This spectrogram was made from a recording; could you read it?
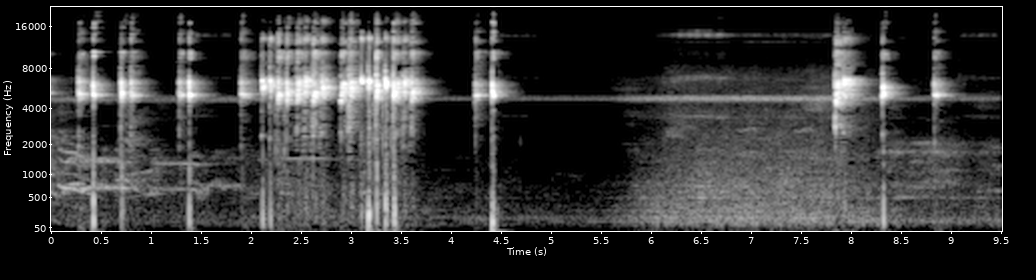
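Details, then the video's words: Lakbet song meant to draw other birds: quick sharp high chirps leading into a dense, rapid, scratchy trill. A quiet pause follows, then a few more bright chirps near the end, with a faint steady high tone behind. "Burung lakbet, gacor buat pancingan suara lakbet"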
